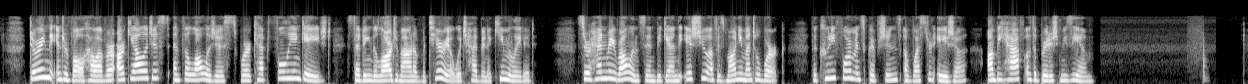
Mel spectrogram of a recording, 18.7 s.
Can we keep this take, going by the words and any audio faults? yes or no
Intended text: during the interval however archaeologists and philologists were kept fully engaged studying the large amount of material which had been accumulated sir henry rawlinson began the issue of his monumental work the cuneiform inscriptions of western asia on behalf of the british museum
no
